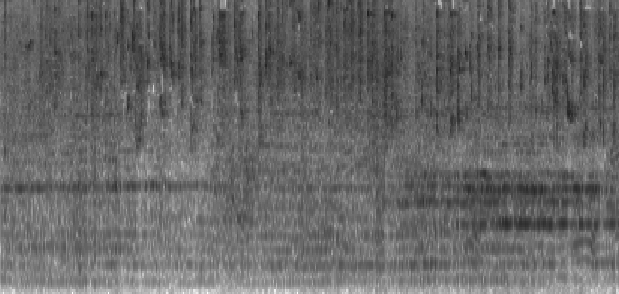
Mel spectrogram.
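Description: Haunted-maze soundtrack: several steady held drone tones with fast clicking and rattling effects layered over them, and voices mixed in.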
